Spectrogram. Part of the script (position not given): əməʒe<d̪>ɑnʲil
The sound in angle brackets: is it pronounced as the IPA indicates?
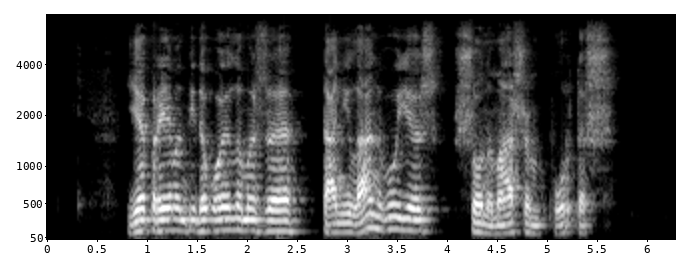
no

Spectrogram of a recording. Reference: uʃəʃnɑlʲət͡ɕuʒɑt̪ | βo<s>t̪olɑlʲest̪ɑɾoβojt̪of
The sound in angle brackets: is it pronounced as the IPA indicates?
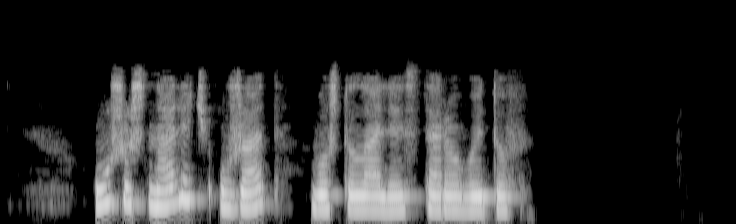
no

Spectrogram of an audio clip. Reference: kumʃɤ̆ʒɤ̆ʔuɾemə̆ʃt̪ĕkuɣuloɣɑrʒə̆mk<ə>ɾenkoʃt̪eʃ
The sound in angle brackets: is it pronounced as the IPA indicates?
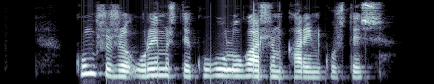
no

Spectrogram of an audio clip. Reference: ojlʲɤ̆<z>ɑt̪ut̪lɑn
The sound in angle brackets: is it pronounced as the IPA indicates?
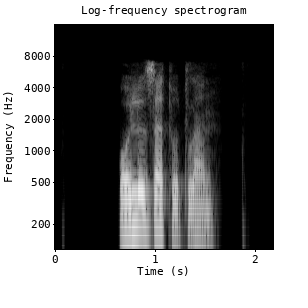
yes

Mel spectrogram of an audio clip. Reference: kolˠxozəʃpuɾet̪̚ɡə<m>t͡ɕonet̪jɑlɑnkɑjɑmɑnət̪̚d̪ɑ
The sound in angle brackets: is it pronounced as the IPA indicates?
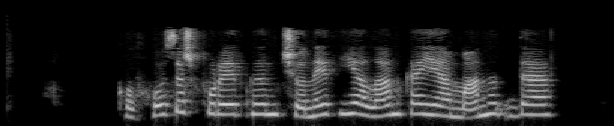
no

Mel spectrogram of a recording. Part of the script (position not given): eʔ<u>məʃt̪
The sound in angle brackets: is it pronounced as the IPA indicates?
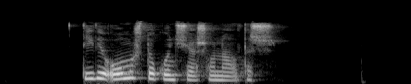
no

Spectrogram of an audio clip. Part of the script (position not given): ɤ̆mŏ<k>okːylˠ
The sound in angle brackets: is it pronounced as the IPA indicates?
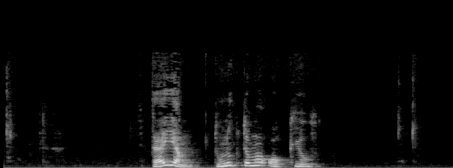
no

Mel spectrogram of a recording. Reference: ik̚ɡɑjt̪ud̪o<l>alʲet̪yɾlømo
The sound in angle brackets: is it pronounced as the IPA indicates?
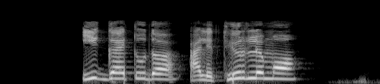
no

